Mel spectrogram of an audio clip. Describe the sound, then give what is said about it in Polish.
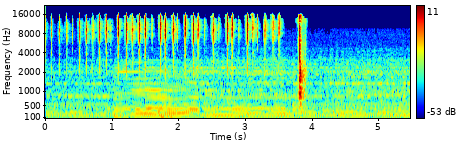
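A time bomb, its fuze just armed, ticking in a fast, steady, sharp rhythm over a low humming drone. The ticking stops partway through, followed by a single sharp click, while the drone continues. “Bomba już tyka.”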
